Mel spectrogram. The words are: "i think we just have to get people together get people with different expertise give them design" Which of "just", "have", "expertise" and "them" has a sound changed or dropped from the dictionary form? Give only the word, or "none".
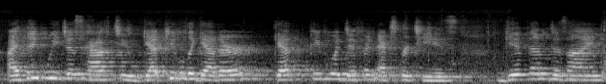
have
